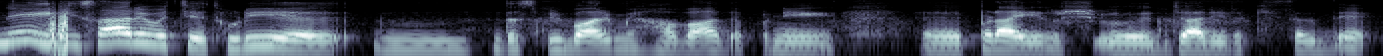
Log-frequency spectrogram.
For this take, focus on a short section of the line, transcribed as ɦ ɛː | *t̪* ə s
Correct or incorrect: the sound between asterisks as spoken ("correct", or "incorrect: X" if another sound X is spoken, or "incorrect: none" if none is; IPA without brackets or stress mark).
incorrect: d̪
